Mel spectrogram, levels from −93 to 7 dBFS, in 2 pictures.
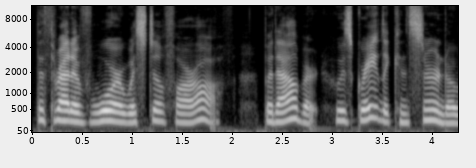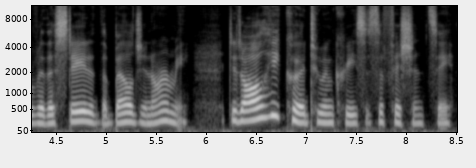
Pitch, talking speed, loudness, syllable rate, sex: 210 Hz, 205 wpm, -19 LUFS, 5.6 syllables/s, female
